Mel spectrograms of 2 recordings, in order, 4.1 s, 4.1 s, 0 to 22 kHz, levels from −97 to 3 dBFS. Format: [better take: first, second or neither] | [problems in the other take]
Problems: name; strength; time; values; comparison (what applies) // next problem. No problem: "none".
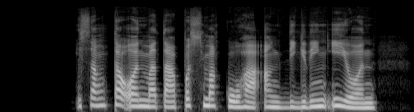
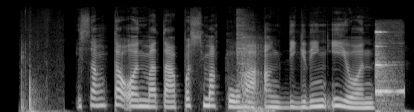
first | footsteps; faint; at the start; peak 10 dB below the speech // door banging; noticeable; at 2.5 s; peak 8 dB below the speech // doorbell; very faint; at 4 s; peak 3 dB above the speech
